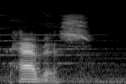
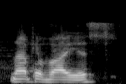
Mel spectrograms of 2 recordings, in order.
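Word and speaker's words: Pavise: Pavice. I don't know. Okay, all you need is Pavice. It's pronounced Pavis. Yeah, it is not Pavius.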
